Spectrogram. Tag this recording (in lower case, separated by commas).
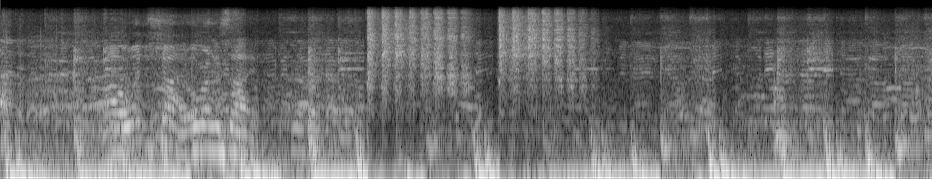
speech, scrape, music, scratching (performance technique)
